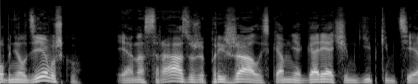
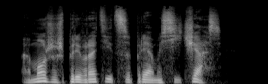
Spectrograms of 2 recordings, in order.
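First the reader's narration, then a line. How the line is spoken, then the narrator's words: Close, breathy whisper. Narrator (Russian): прошептала Полина, обдавая мое ухо жарким дыханием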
